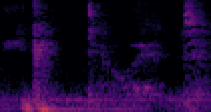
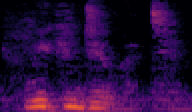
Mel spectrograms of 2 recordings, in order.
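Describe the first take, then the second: First: Very quiet whisper to self; hushed, voiceless self-encouragement. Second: Said in the usual way. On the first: Real, not acted. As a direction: whisper it like a private pep talk.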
